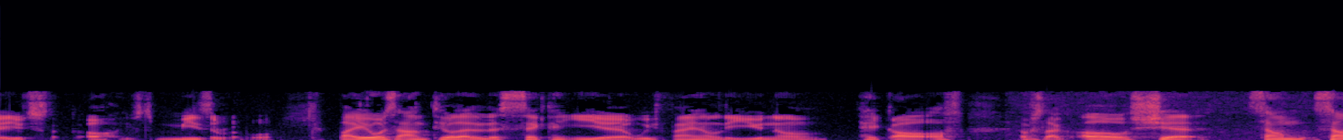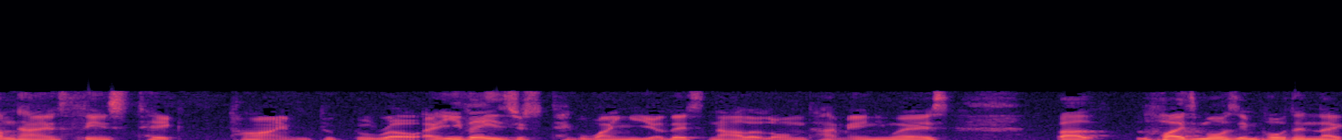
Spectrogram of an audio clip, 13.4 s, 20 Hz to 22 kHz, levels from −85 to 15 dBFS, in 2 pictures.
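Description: Just after "you know take off", at 5.02 s, the room noise jumps by about 10 dB and the noise suppressor is caught up short: its noise estimate lags, so the louder noise passes with less reduction at first, then sinks by about 10 dB as the estimate adapts, settling by 6.08 s.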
